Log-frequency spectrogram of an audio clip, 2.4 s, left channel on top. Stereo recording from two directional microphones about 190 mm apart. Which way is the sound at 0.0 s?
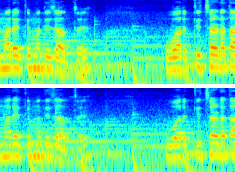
20° left (ahead or behind).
